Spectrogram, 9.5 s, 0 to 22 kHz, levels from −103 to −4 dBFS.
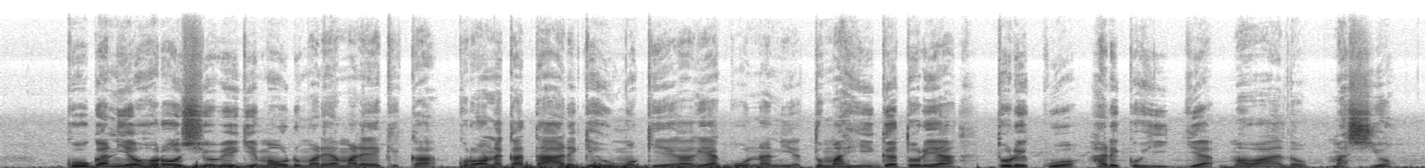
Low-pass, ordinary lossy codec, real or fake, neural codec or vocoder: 19.8 kHz; none; real; none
